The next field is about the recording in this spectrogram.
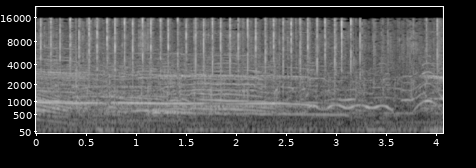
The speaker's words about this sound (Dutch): e adesso l'applauso di Venosa e tutta per la maglia rosa perché è arrivato Renko e Venepulla.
